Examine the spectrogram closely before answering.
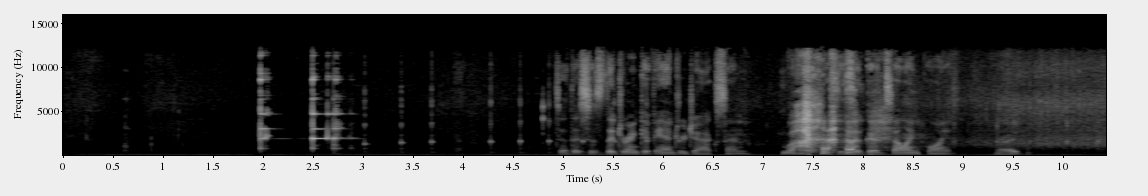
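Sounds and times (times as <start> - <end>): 
steady low hum: 0.0 - 10.4
glass clinks: 2.0 - 3.1
speech: 5.0 - 9.8
champagne fizz crackling: 7.3 - 10.4.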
